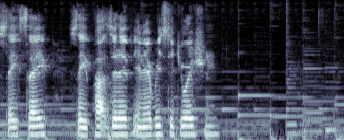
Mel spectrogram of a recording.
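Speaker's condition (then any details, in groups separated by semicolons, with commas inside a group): Cerebral palsy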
